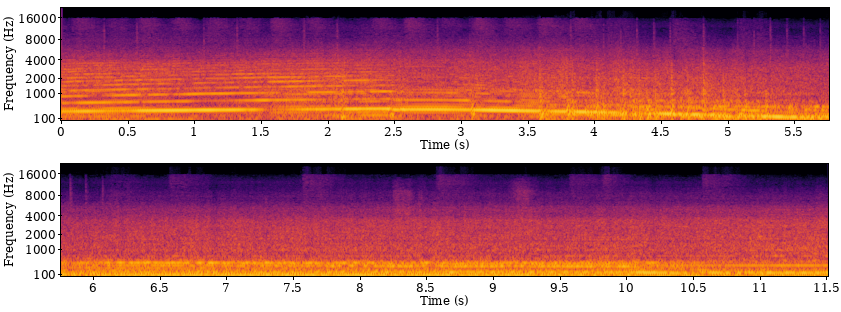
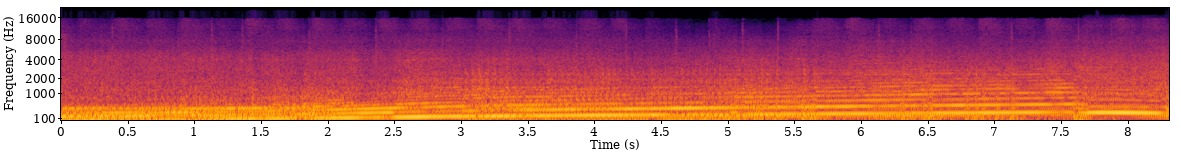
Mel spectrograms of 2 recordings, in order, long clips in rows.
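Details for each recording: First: 1987 Suzuki GSX-R 1100 with carburetors cleaned and tuned, full-throttle dyno run; engine note climbs cleanly and winds down without stumbles, smooth even pull after the earlier choppy run. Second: 1987 Suzuki GSX-R 1100 four-cylinder on the dyno, before re-jetting: pitch climbs smoothly under load; carburetors found running very rich, ridden like this for years after an exhaust change, fix is smaller jets.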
